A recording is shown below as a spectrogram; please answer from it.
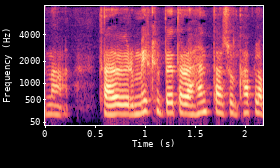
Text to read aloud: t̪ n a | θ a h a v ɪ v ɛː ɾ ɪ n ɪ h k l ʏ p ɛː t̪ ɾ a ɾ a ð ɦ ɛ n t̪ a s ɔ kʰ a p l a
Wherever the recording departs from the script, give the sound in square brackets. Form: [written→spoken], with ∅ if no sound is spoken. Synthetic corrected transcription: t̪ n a | θ a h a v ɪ v ɛː ɾ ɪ [n→m] ɪ h k l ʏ p ɛː t̪ ɾ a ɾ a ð ɦ ɛ n t̪ a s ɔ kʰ a p l a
